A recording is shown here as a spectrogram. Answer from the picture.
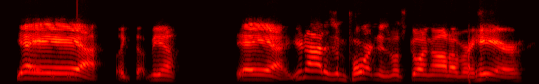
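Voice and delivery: mock distracted coworker; dismissive brush-off. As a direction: wave them off while busy elsewhere. Dismissive guy with big monitor.

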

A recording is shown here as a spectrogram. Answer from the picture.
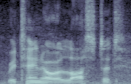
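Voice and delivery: ordinary talk, nothing marked

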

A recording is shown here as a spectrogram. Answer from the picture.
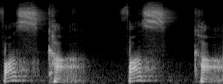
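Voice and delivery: ফসখা said as fas-kha, the t of first left out; first class with t dropped. Shown as a demonstration. Teacher showing students how the t drops, t silent. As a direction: glide first straight into class with no t. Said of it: "আমরা টি এবং ডির উচ্চারণ করব না".

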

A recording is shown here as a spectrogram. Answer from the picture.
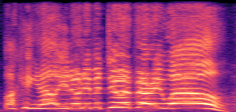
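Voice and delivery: high, loud scornful yell; high hammed-up scorn; mocking shout. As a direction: scoff at him loudly. Indian elephant mocks his voice.

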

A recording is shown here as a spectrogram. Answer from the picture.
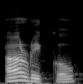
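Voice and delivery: article with the T softened to a flap r, "ari-kl"; flapped T in article. Shown as a demonstration. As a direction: article with the T as a light r. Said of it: "트보다는 르".

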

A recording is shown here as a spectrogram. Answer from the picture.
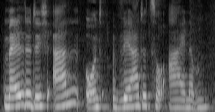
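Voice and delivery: ordinary delivery

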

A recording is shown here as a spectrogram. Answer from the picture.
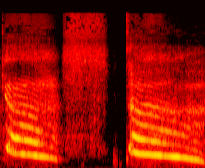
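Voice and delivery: loud, high theatrical groans; hammed-up agony; mock pained cries. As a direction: cry out as if bones are snapping. Groaning theatrically about brittle bones.

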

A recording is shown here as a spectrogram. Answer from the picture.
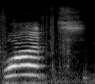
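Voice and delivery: high loud startled what; shocked shout. Real, not acted. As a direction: blurt it out in disbelief. Sudden death in game.

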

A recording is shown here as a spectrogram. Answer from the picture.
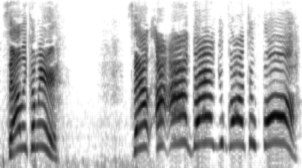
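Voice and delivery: loud high call across the yard; high carrying call. Real, not acted. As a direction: holler for the pig to come back, drawing out the last words. Calling her pig across the yard.

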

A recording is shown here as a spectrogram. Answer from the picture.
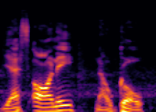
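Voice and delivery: ordinary delivery

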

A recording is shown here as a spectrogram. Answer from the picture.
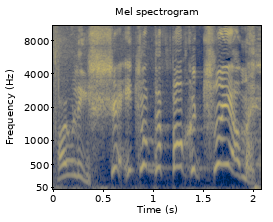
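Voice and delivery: high-pitched disbelieving yell; shocked outburst. Real, not acted. Gamer crushed by a falling tree, shrieking in shock.

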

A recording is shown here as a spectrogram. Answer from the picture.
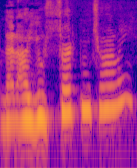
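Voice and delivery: can't believe it, pressing for certainty; alarmed disbelief. Real, not acted. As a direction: pitch jumps up on "Charlie?" in shock. [name] shocked the scientist is missing.

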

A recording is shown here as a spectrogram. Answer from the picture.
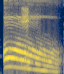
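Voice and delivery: "O" called out loud and round; loud vowel demo. Shown as a demonstration. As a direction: model the O loudly for the children. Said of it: "díganlo".

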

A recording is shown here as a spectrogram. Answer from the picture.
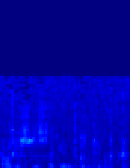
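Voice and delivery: whispering. Real, not acted. Mocking friend on phone.

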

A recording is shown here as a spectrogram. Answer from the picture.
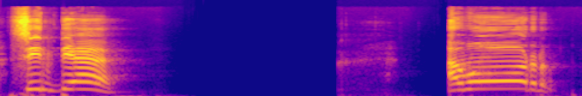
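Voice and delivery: llamado agudo, sostenido; llama a tu pareja a la otra pieza; llamando a alguien. Real, not acted. (llamando en voz alta)

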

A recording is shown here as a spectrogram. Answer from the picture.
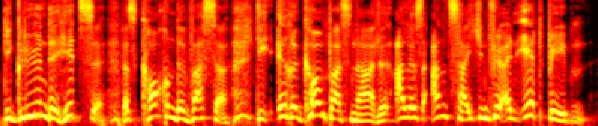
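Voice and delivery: high, eager youthful voice; young Axel voice. Acted. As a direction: play the excited young nephew.

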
